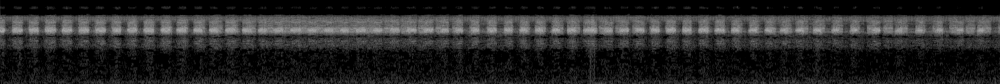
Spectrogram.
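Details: Summer cicada chorus in Provence, southern France, a dense high-pitched rasping buzz throbbing about three times a second, steady and unbroken across the whole stretch.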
